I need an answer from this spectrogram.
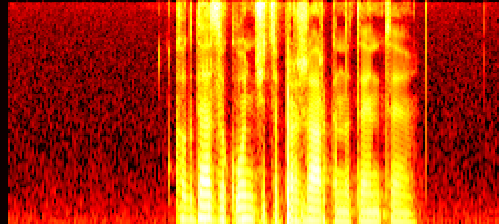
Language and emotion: Russian, neutral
